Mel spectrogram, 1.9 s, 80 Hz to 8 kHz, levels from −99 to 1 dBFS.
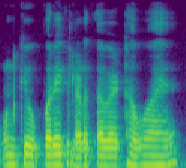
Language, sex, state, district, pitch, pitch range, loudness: Hindi, male, Uttar Pradesh, Shamli, 120 Hz, 115-130 Hz, -16 LUFS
